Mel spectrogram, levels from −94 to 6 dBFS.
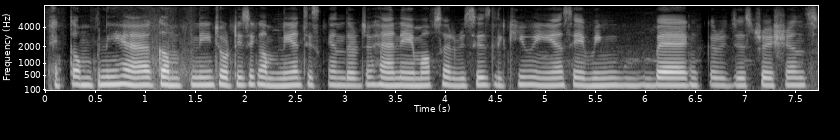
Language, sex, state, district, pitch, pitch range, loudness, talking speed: Hindi, female, Delhi, New Delhi, 210 Hz, 205-215 Hz, -20 LUFS, 165 wpm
